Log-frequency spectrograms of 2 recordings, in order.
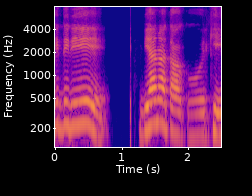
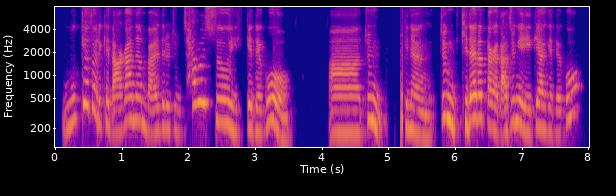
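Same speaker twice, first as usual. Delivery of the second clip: ordinary talk, nothing marked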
